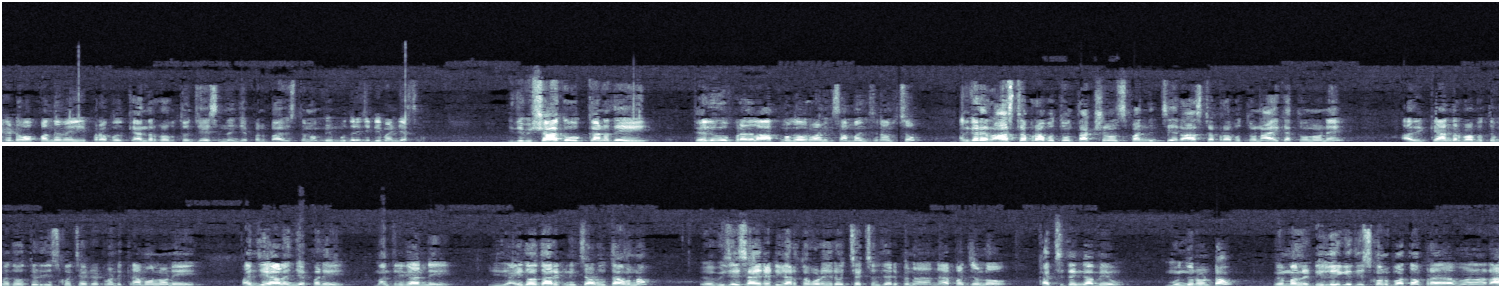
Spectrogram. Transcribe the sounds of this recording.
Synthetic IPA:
kɐʈiopːɐnd̪ʱɐme̞ːiːpɾɐbukeːnd̪ɾɐpɾɐbʱut̪ʋɐmt͡ʃeːjsind̪ɐnit͡ʃɛpːɐnibʱaːʋist̪unːaːmːeːmːund̪unuɲt͡ʃiɖimaːɳt͡ʃeːst̪una̰ːm | id̪iʋiʂaːkɐukːɐnːɐd̪i | t̪e̞luɡupɾɐd͡ʒɐlɐaːt̪mɐɡɐwɾɐʋaːnikisɐmbɐnd̪iɲt͡ʃinɐːmsɐm | eɐnd̪ukɐɳʈeːɾaːʂʈɾɐpɾɐbʱut̪ʋɐmt̪ɐkʂɐɳɐmspɐnd̪ʱiɲt͡ʃiɾaːʂʈɾɐpɾɐbʱut̪ʋɐmnaːjɐkɐt̪ʋɐmlo̞ːne̞ː | ɐ̰d̪ikeːnd̪ɾɐpɾɐbʱut̪ʋɐmːiːd̪ɐot̪ːiɽt̪iːs̬u̥ko̞t͡ʃːeːʈɐʈuʋɐɳʈikɾɛmɐmlo̞ːneː | pɐnd͡ʒɛːjaːlɐnd͡ʒɛpːɐni | mɐnt̪ɾiɡaːɾniː | ɐjd̪ɐʋɐt̪aːɾikɐnuɲt͡ʃiɐɽuɡut̪̬aːunːaːm | ʋid͡ʒɐjɐsaːjɾe̞ɖːiɡaːɾit̪̬oːkuːɽaːiːɾo̞ːd͡ʒut͡ʃɐɾt͡ʃɐlud͡ʒɐɾipinɐnɛːpɐd̪jɐmlo̞ː | kʰɐt͡ʃːit̪ɐŋɡaːme̞ːmu | mund̪unuɳʈaːmmimːɐlniɖilːiːɡit̪̬iːsu̥konip̬ɔːt̪aːmpɾɐɾa

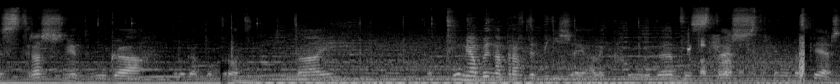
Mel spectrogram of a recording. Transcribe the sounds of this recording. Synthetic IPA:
st̪ɾaʂɲɛd̪wuɡa | d̪ɾuɡapɔvɾɔt̪nat̪ut̪aj | ɔt̪umʲjawbɘnapɾavd̪ɛblʲiʐɛja̰lɛkʰɾuɾd̪ɛvɛst̪ɛʂt̪ɾaxɛɲɛbɛspʲjɛt͡ʂ

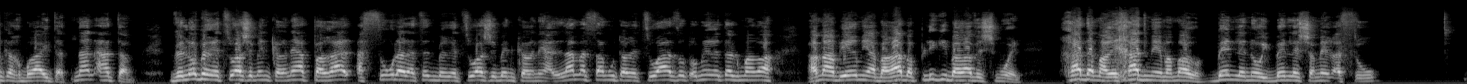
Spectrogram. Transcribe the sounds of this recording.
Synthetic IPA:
lk̬aχbʁajtat̪nanatam | ve̞lo̞be̞ʁet͡suaʃebe̞nkaʁneapaʁalasuʁlalat͡se̞t̚be̞ʁet͡suaʃelbe̞nkaʁnealamasamutaʁet͡suaːzo̞to̞me̞ʁe̞taɡmaʁa | a̰maʁbejeʁmiabaʁabapliɡibaʁaveʃmue̞l | χad̪amaʁe̞χad̪meemamaʁbe̞nle̞no̞jbe̞nle̞ʃame̞ʁasuʁ

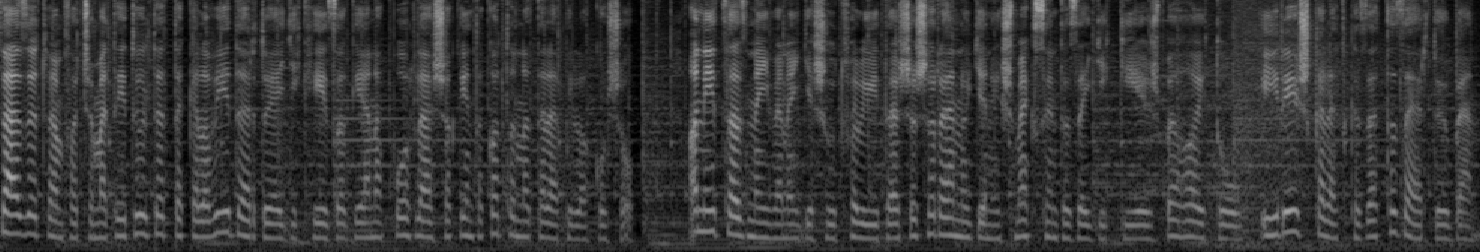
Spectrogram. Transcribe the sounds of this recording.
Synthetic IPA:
saːzø̞t̪ʋɛɱfɒt͡ʃɛmɛt̪eːt̪ylt̪ɛt̪ːɛkɛlɒveːd̪ɛrd̪øːɛɟːikheːzɒɡjaːnɒk̚po̞rt̪laːʃɒkeːnt̪ɒkɒt̪o̞nɒt̪ɛlɛpilɒko̞ʃo̞̰kɒneːcsaːznɛɟvɛnɛɟːɛʃuːt̪fɛlujit̪aːʃɒʃo̞ɾaːnuɟɒniʃmɛksynt̪ɒzɛɟːikːieːʒbɛɦɒjt̪oːiːɾeːʃkɛlɛt̪kɛzɛt̪ːɒzɛrd̪øːbɛn

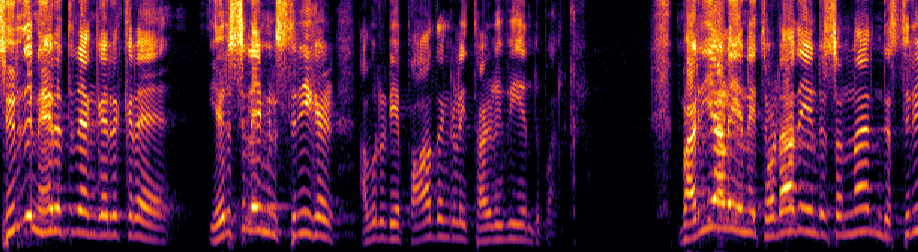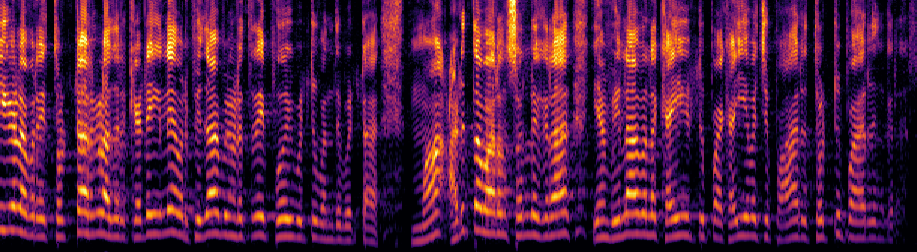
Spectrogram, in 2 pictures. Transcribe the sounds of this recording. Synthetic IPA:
sɪɾɯðɯneːɾɐt̪ːɪleɐŋɡeɪɾɯkːɪrɐ | jɛɾɯsɐleːmɪnst̪ɪɾiːɣɐɭʔɐ̰ʋɐɾɯɽɐjɐpaːðɐŋɡɐɭɐɪt̪ːɐɻɯʋiɛndrɯpa̰ːɾkɪroːm | mɐɾɪjaːlɐɛnːɐɪt̪ɔɽaːðɯɛndrɯsɔnːaːɾɪnd̪ɐst̪ɪɾiɣɐɭɐʋɐɾɐɪt̪ːɔʈːaːɾɣɐɭɐðɐɾkɯɛɽɐjɪleːɐʋɐɾpɪðaːʋɪnɪɽɐt̪ːɪleɪpoːjʋɪʈːɯʋɐnd̪ɯʋɪʈːaːɾ | maʔɐ̰ɽɯt̪ːɐʋaːɾɐmsɔlːɯɣɪɾaːɾɛnʋɪlaːʋɪlɐkɐjɪʈːɯpːakɐjːɐʋɐt͡ʃːɯpaːɾɯt̪ɔʈːɯpːaːɾɯɛŋɡɪraːɾ

